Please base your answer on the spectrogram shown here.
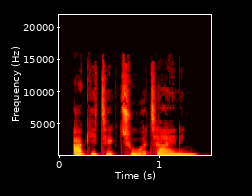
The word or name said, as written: arkitekturtegning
